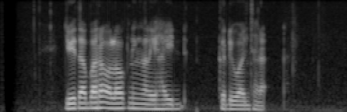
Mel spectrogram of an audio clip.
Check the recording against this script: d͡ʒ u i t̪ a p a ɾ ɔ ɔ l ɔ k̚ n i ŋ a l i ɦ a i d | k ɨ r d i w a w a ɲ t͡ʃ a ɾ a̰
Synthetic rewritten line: d͡ʒ u i t̪ a b a ɾ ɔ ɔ l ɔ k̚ n i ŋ a l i ɦ a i d | k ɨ r d i w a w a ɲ t͡ʃ a ɾ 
